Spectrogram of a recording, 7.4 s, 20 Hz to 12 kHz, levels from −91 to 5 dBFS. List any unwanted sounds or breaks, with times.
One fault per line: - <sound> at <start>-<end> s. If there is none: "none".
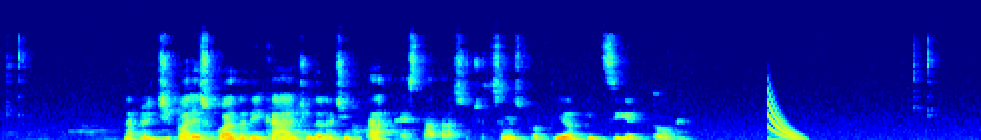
- chirp at 5.7-6.1 s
